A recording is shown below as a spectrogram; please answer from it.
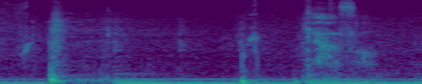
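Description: Soft background score with a guitar over sustained low notes, and short, quiet breathy sounds from a couple kissing, a few of them clustered around the middle.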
